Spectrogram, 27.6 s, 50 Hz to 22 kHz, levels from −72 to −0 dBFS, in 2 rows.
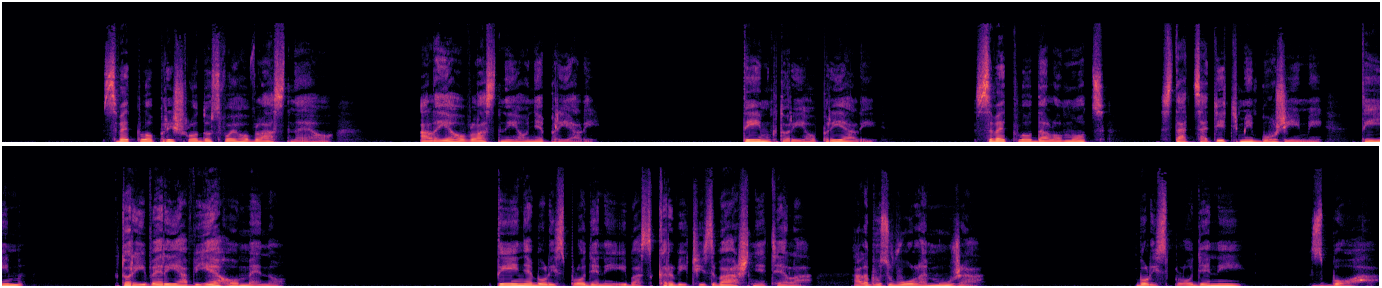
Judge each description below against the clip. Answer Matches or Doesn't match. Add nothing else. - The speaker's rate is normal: Doesn't match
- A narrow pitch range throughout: Doesn't match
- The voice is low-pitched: Doesn't match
